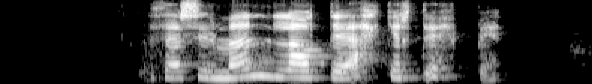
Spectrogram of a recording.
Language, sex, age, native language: Icelandic, female, 50-59, Icelandic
